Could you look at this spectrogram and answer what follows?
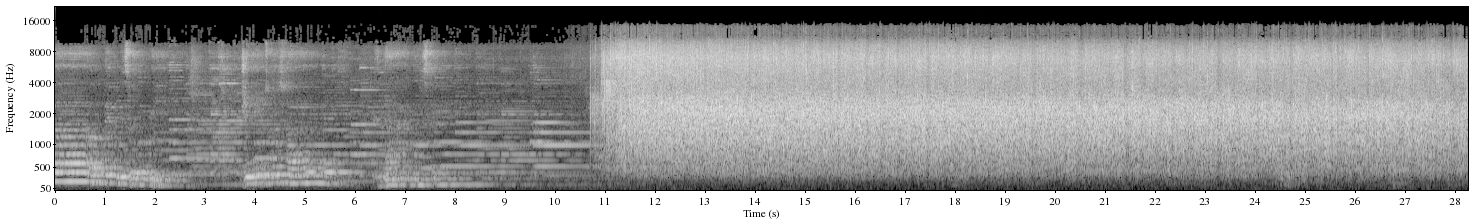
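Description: Mountain dulcimer playing the last notes of a song. About eleven seconds in, an audience breaks into steady applause that carries on.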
